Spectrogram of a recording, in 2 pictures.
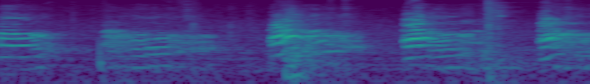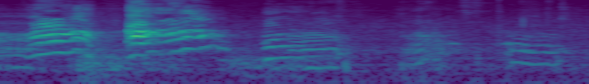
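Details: Young blenheim Cavalier King Charles Spaniel puppies, part of a litter of five, in their new larger indoor pen. A run of about ten short, high, harmonic whimpers and yips, some sliding downward, spaced roughly half a second apart.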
